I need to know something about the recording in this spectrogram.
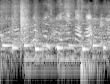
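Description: Javanese jaranan gamelan music: a repeating two-note figure on tuned metal percussion, with a couple of low drum strokes. Voices of people nearby talk and call over it.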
